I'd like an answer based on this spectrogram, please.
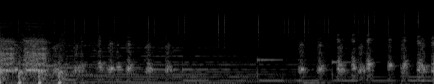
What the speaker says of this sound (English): So many chickens.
